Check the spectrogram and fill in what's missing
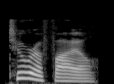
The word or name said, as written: turophile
